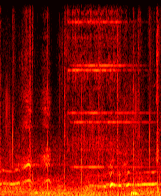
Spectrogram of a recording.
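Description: A telephone rings in the Shadows of the Damned video game, a thin electronic trill sounding faintly over continuous in-game background noise.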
